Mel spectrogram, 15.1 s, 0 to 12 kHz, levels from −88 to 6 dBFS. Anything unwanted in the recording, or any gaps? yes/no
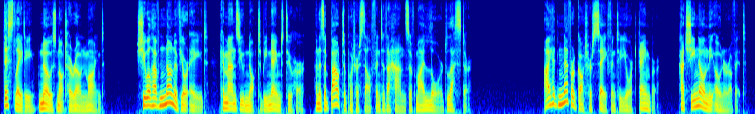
yes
